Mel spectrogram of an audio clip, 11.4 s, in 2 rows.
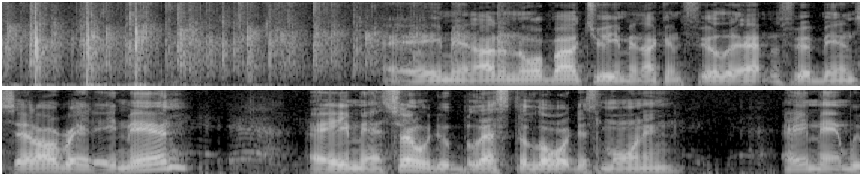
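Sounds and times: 
church congregation clapping hands in praise during a morning service: 0.0s - 3.8s
speech: 2.6s - 7.1s, 7.8s - 10.3s, 10.9s - 11.4s.

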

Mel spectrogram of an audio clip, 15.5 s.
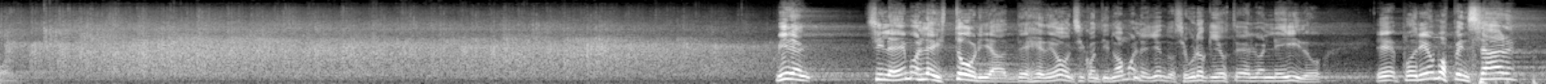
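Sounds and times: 
audience applause: 0.0s - 7.8s
speech: 7.8s - 15.4s.

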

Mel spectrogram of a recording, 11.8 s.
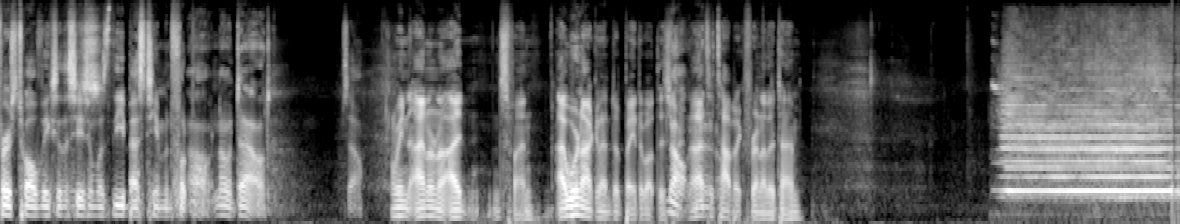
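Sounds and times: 
speech: 0.0s - 8.2s
horn blast marking end of period: 10.0s - 11.7s.

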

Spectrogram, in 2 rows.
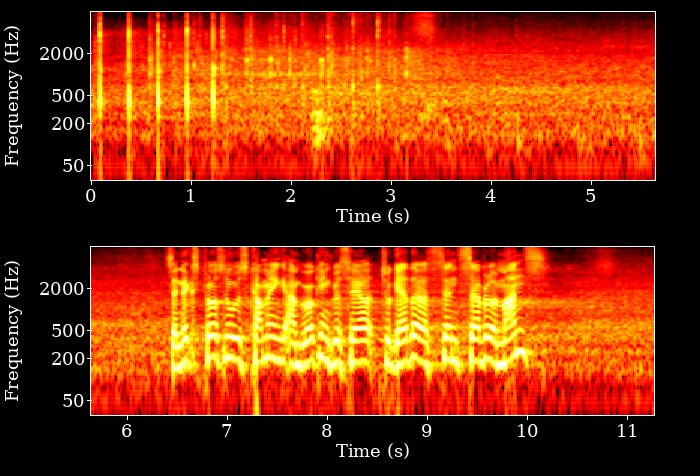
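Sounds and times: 
audience applause: 0.4s - 3.9s
speech: 2.2s - 2.4s, 6.4s - 10.3s.

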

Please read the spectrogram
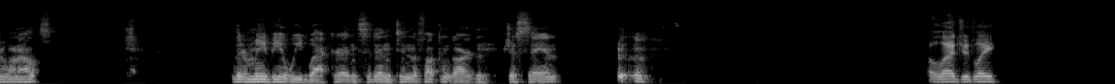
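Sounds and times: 
speech: 0.0s - 0.6s, 1.2s - 1.4s, 2.3s - 6.6s, 9.3s - 10.0s
throat clearing: 6.2s - 6.7s.

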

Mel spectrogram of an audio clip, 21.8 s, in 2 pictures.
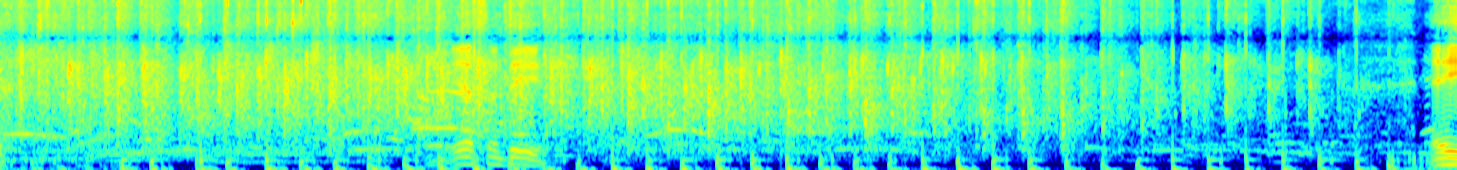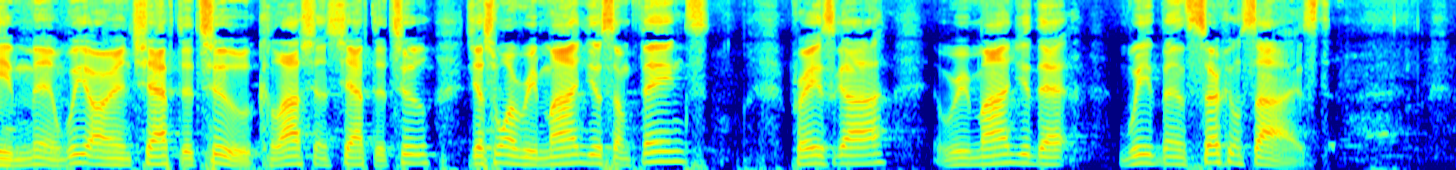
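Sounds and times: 
audience applause: 0.0s - 10.2s
speech: 3.4s - 4.2s, 10.8s - 16.3s, 16.9s - 21.0s.

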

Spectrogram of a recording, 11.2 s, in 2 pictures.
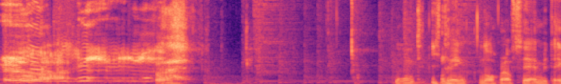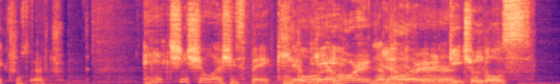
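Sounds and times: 
voice imitating a creature's scream: 0.0s - 2.0s
speech: 4.0s - 6.3s, 7.0s - 11.0s.

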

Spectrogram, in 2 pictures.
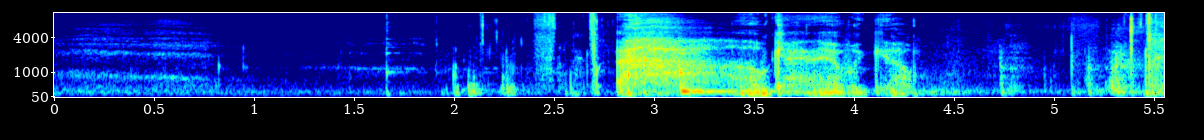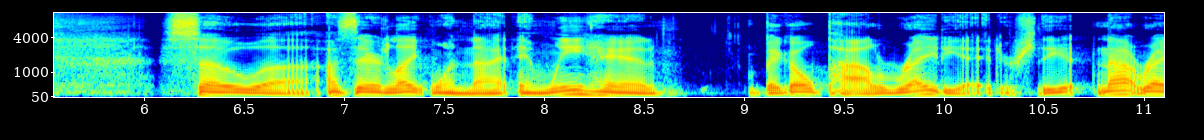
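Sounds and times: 
person taking a drink: 1.4s - 3.7s, 4.8s - 5.7s
speech: 2.4s - 4.4s, 6.1s - 11.0s.

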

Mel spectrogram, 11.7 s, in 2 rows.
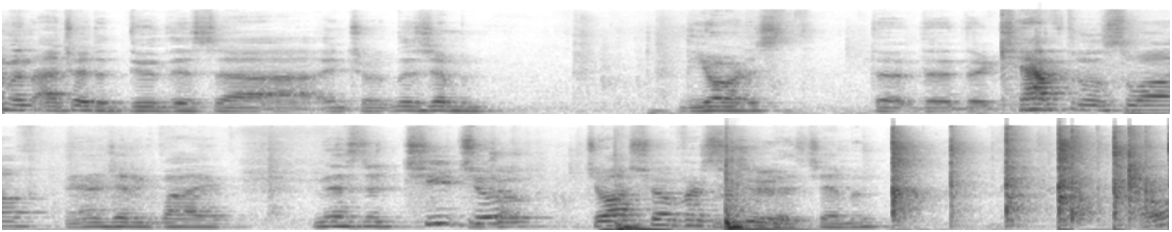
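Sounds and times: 
speech: 0.0s - 2.6s, 3.3s - 10.4s
clap track claps: 10.3s - 11.6s.

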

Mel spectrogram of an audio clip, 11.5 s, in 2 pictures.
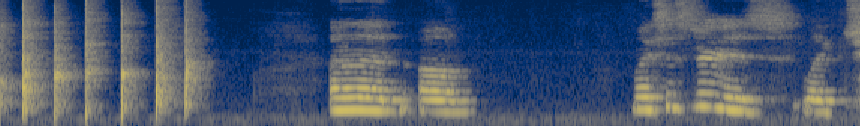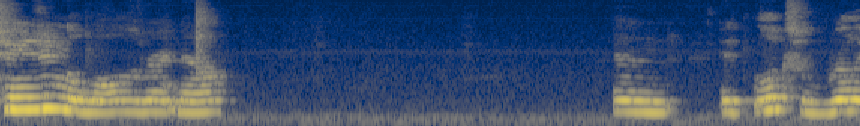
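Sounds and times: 
hand clapping: 0.0s - 1.4s
speech: 2.5s - 3.3s, 4.2s - 7.3s, 9.8s - 11.4s.

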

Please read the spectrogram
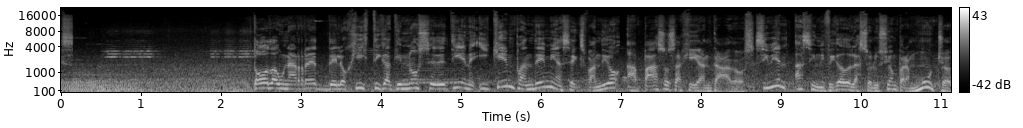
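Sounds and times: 
city traffic rumble: 0.0s - 11.1s
car horn honking: 0.3s - 6.3s
speech: 2.4s - 11.1s.

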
